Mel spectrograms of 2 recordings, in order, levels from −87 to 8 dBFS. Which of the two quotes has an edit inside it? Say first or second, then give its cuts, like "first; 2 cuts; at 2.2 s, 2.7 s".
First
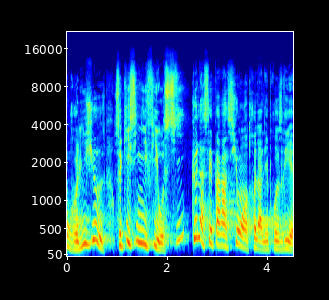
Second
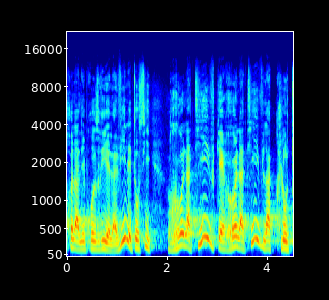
first; 2 cuts; at 0.9 s, 2.4 s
